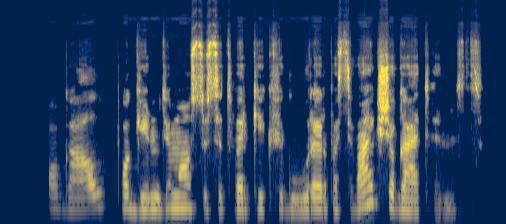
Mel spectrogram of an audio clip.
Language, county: Lithuanian, Vilnius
